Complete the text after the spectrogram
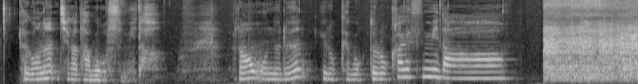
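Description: A young woman speaks brightly, close to a microphone.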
